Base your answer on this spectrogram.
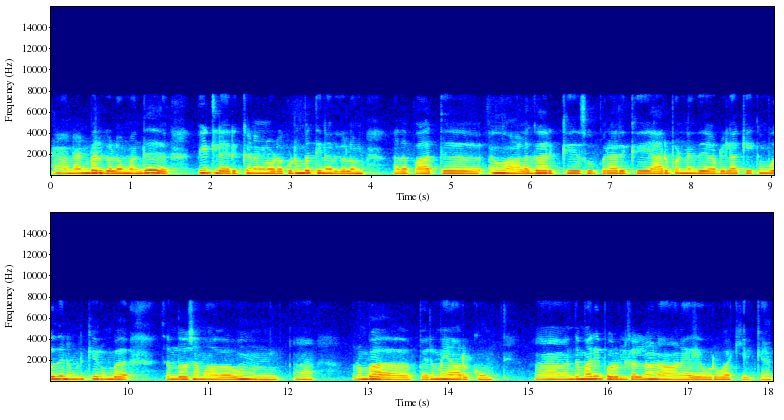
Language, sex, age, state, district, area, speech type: Tamil, female, 30-45, Tamil Nadu, Pudukkottai, rural, spontaneous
